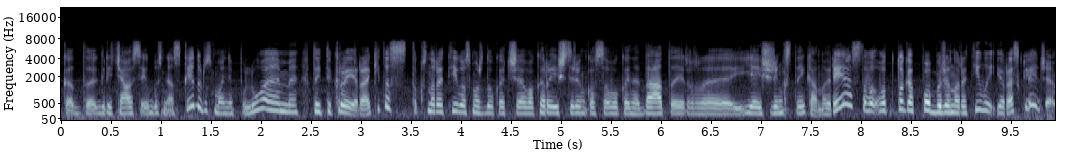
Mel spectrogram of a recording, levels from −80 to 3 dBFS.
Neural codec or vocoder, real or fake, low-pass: none; real; 7.2 kHz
